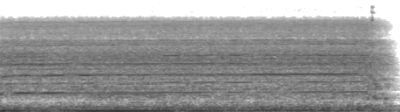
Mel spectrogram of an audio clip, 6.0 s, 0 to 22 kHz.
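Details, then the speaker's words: 1977 Dodge Ramcharger 440 big block, cranked on the key with 5 quarts of oil and the oil gauge not moving. A fast, even whirr on the starter with no knocks or clatter, then it stops: a clean crank. "Well, it's sounding better and better. No movement from the gauge, but they're not exactly fast either."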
